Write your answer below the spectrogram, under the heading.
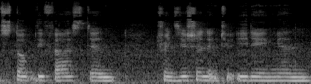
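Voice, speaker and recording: A woman speaks over noticeable background noise. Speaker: adoptee vlogger. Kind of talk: personal video diary. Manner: slow; hesitant, many fillers.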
